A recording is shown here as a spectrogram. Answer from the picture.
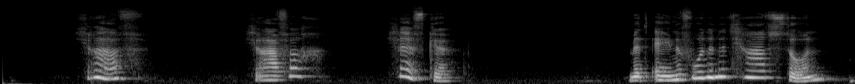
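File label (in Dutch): graf, Limburgse gesproken woordenboeken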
